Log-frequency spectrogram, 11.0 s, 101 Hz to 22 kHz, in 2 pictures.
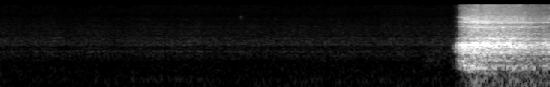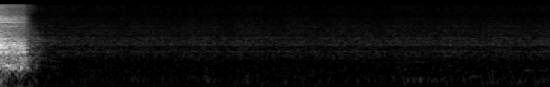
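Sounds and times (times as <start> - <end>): loud breath into microphone: 4.5 - 6.0.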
